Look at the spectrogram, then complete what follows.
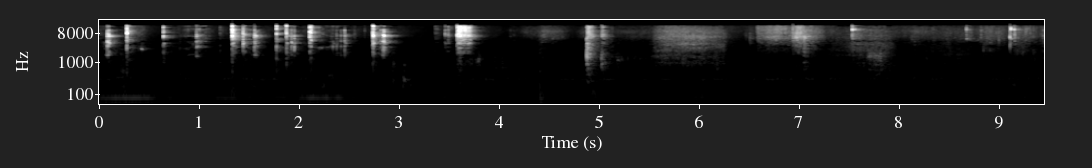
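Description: Metal spoon clinking and tapping against bowls while curd is scooped into a bowl of chopped cucumber and onion. A quick run of sharp clicks comes first, then two soft rushes and a few scattered taps near the end.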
